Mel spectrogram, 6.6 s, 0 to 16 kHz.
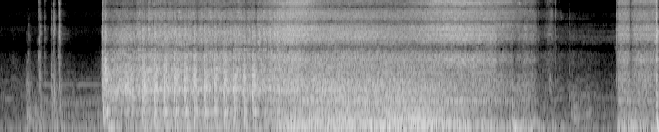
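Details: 2003 Ford F150 cranks and catches into an uneven, loping idle with a hissy, airy edge; a bad intake manifold vacuum leak.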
